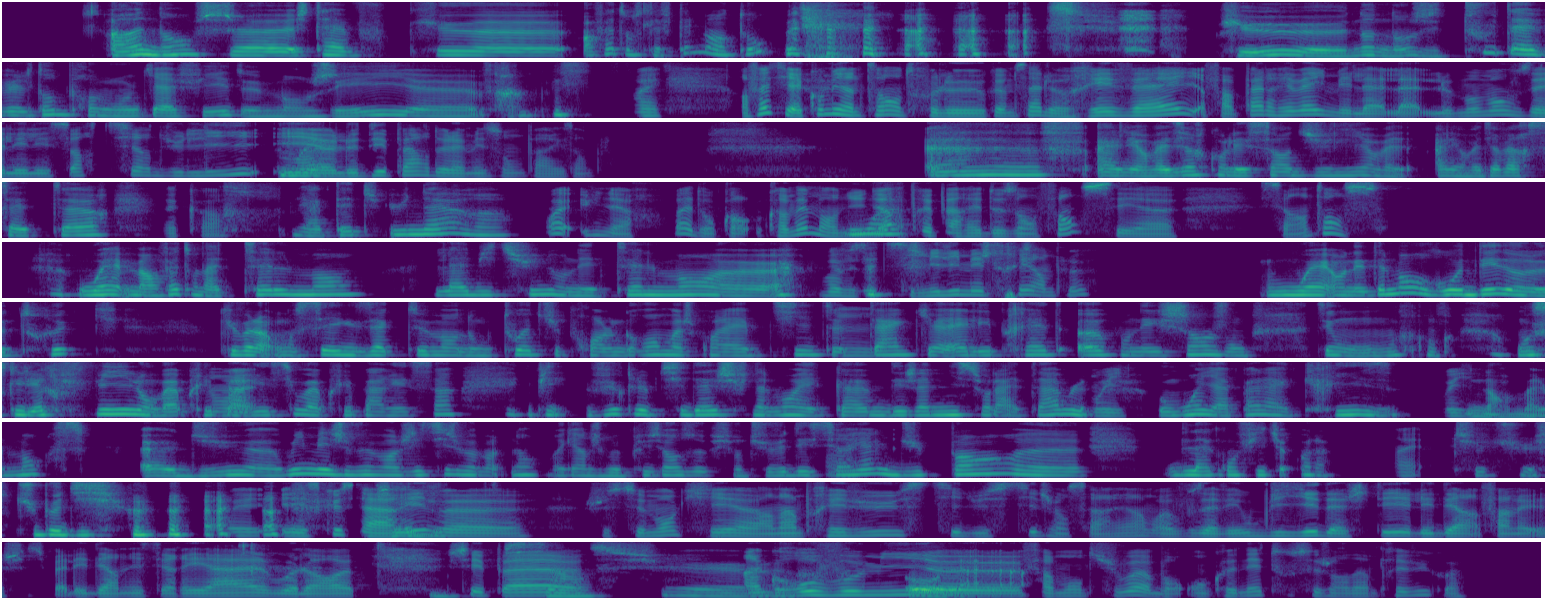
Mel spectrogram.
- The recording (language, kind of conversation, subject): French, podcast, Comment vous organisez-vous les matins où tout doit aller vite avant l’école ?
- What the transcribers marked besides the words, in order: chuckle; laugh; chuckle; stressed: "réveil"; blowing; blowing; chuckle; other background noise; stressed: "normalement"; laugh; stressed: "J'évite"; drawn out: "Bien sûr"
